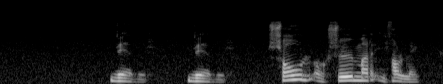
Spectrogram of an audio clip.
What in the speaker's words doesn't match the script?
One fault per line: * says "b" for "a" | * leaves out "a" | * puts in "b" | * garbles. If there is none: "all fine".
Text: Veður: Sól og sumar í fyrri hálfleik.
* puts in "veður"
* leaves out "fyrri"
